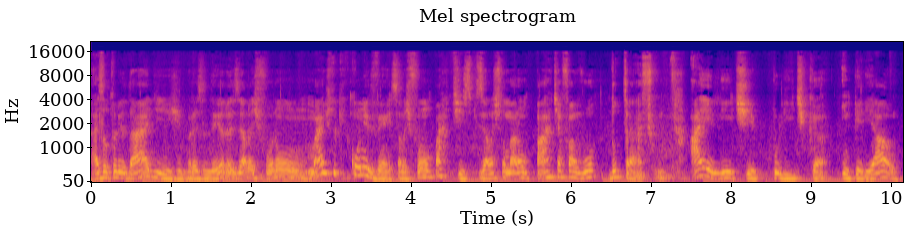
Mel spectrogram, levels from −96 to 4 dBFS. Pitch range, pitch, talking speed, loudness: 110-155 Hz, 125 Hz, 135 wpm, -22 LUFS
